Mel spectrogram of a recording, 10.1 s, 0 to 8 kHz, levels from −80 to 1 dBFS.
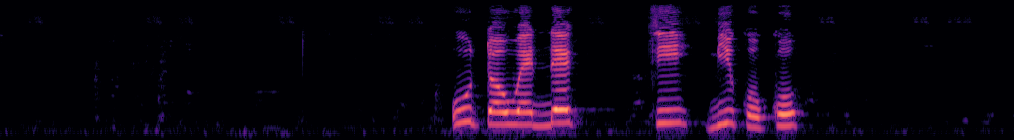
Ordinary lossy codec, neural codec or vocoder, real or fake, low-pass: MP3, 48 kbps; none; real; 7.2 kHz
